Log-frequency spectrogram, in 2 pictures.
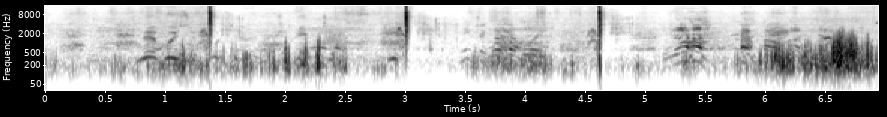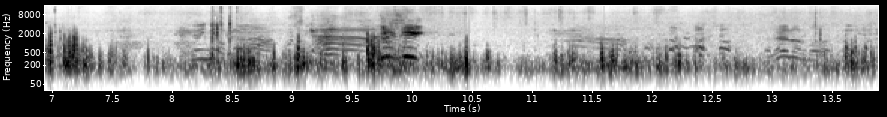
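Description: A dog barks and growls fiercely close by.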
